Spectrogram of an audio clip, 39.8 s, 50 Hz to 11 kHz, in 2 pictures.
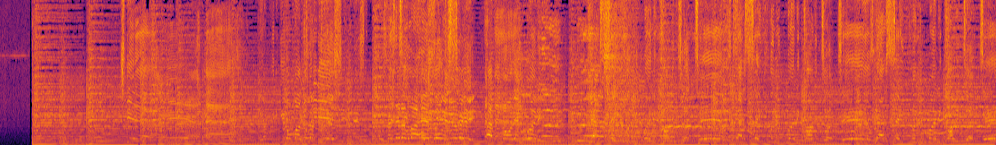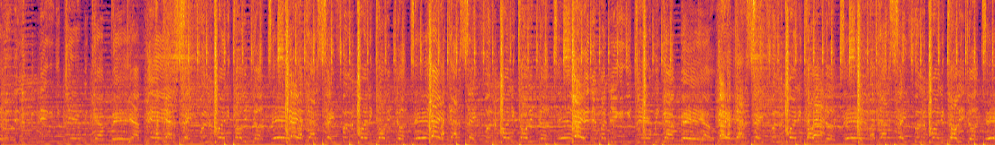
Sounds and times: Exciting music: 0:00.7 - 0:39.8.

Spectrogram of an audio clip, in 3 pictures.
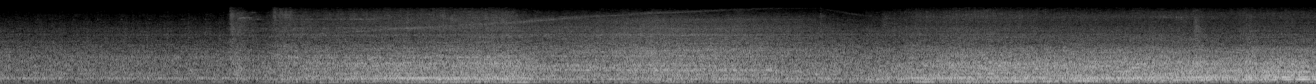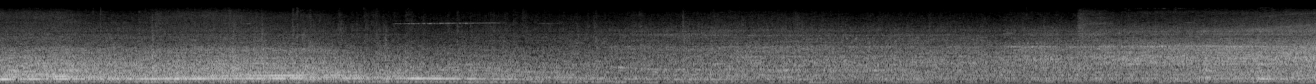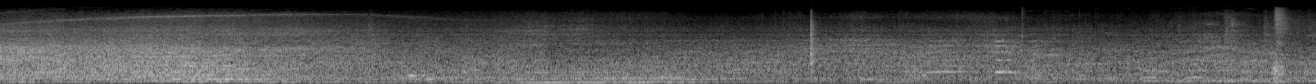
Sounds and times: Vehicle: 0:00.0 - 0:39.4.

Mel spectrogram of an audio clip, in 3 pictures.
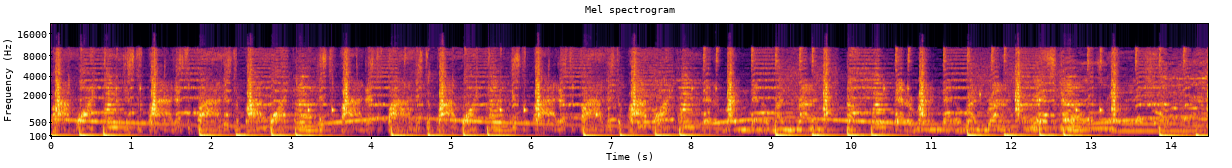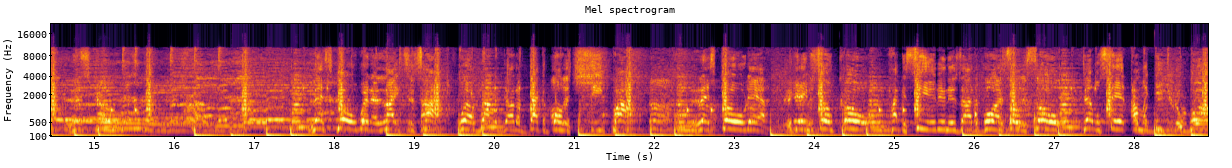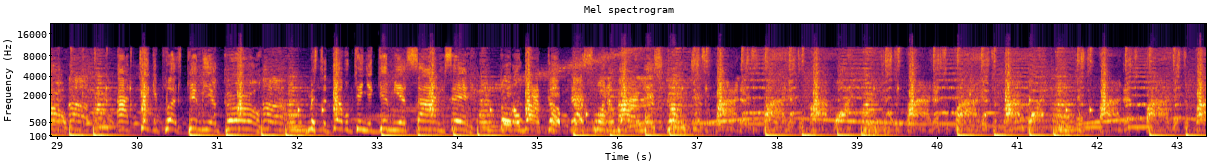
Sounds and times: Music: 0:00.0 - 0:43.3.

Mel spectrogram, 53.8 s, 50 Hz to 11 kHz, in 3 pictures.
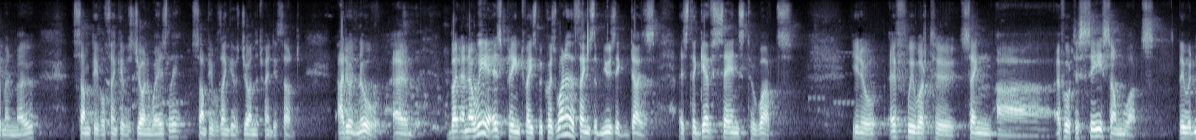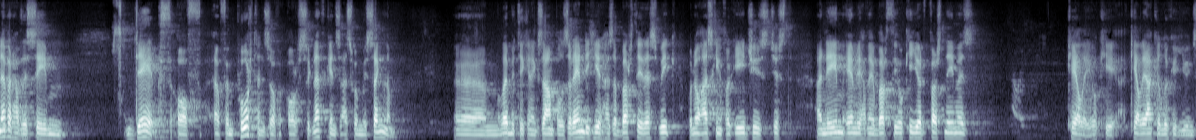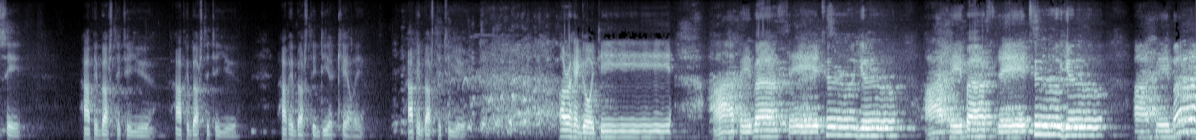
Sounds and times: Speech: 0:00.0 - 0:04.5, 0:05.1 - 0:18.9, 0:19.7 - 0:23.9, 0:24.8 - 0:32.6, 0:34.0 - 0:36.2, 0:37.2 - 0:39.4, 0:40.1 - 0:43.0, 0:44.3 - 0:46.0.

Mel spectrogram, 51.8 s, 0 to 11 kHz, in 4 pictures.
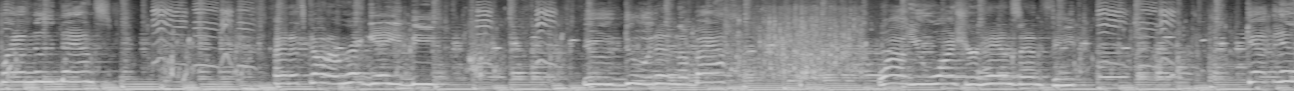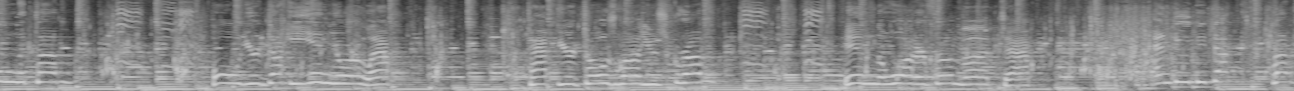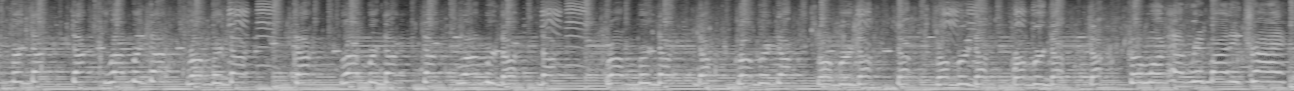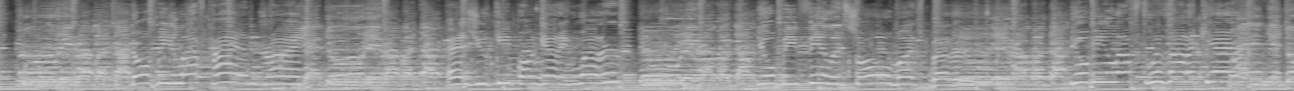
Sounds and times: Music: 0:00.0 - 0:51.7
Speech: 0:15.1 - 0:16.8, 0:21.4 - 0:23.2, 0:24.5 - 0:25.3.

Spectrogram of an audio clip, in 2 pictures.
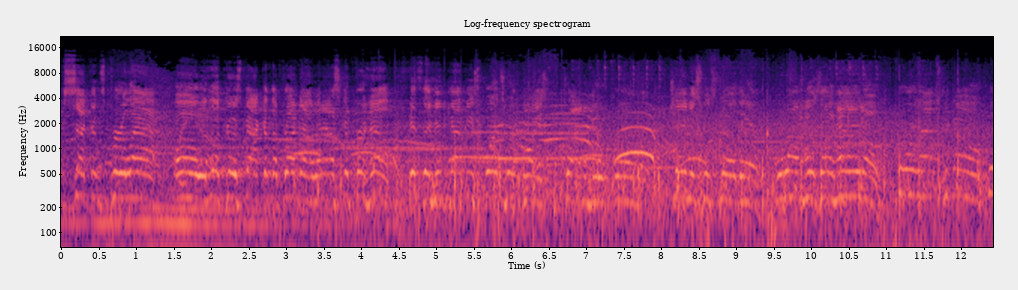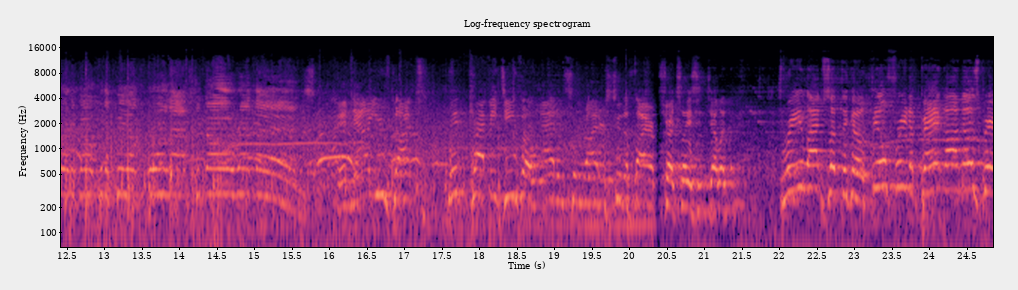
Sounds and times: Speech: 0:00.0 - 0:07.4, 0:08.2 - 0:24.8
Bicycle: 0:03.1 - 0:16.4.

